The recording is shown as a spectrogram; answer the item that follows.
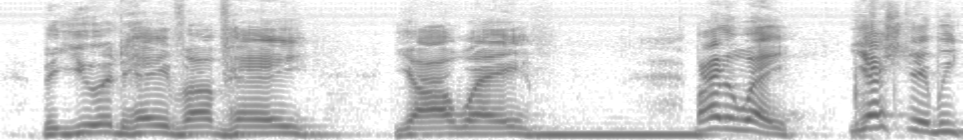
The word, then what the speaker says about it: Yahweh: If you put a V in it, it's Yehovah. If you pronounce the Vav as a V. If you pronounce the Vav as a W, it would be Yahweh. Okay? It's not Jehovah ever.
